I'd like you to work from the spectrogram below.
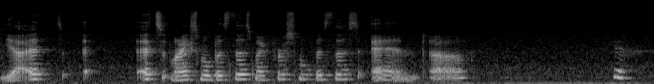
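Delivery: emotional, choked-up, breathy half whisper. Thanking family and friends for supporting a first small business, getting emotional. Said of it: "I'm getting emotional".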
